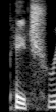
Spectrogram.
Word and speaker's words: Patreon: you should do in the situation just over pronounce it patreon oh that's what I've been doing this whole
